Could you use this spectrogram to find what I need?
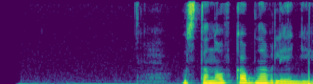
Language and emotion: Russian, neutral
